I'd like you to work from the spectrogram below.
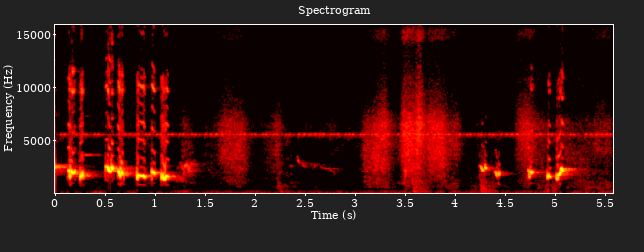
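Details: Sooty-headed bulbul lure song for training captive birds: a rapid string of sweet, slurred chirps, a stretch of soft rustling noise, then a few more bright notes.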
